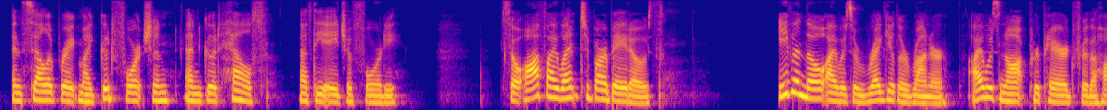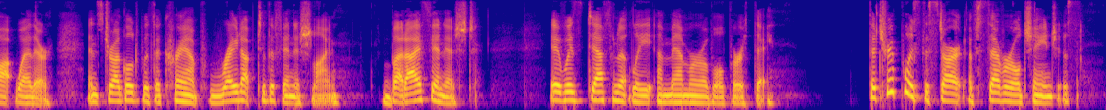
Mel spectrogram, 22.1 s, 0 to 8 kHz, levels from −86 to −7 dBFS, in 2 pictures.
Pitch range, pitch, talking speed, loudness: 145-185 Hz, 165 Hz, 170 wpm, -16 LUFS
